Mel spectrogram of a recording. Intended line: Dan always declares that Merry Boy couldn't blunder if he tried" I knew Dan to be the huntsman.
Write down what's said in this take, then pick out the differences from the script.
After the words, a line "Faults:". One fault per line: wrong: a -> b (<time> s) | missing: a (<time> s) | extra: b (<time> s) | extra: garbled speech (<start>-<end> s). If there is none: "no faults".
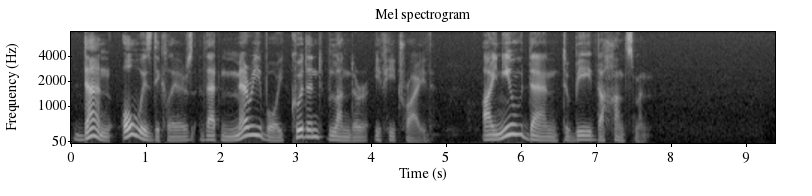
Dan always declares that Merry Boy couldn't blunder if he tried" I knew Dan to be the huntsman.
Faults:
no faults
